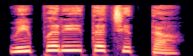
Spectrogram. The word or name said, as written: ವಿಪರೀತಚಿತ್ತ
